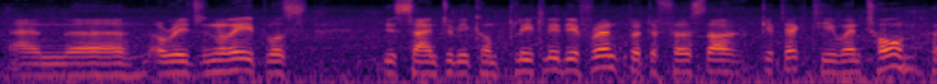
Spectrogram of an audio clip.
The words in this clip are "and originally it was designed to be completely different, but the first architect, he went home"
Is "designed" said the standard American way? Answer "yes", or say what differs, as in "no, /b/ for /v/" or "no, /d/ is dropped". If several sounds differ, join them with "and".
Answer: no, /s/ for /z/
